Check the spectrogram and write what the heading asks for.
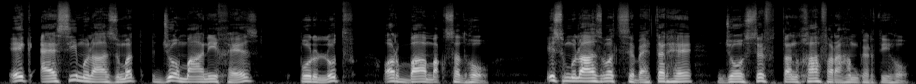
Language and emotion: Urdu, neutral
